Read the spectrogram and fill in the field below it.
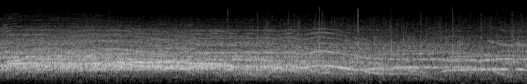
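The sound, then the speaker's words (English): A show audience screams and cheers on the host's request, a continuous, dense wall of high-pitched shrieks and whoops that holds steady at full volume for several seconds with no talking over it. “Now let me hear you scream like a bunch of teenage gays at a … concert where he's wearing no underwear.”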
